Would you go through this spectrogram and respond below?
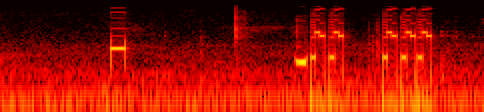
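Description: Phone dialing tones in the Phoenix Wright video game, a short sequence of electronic keypad beeps in quick bursts, a single tone then two clusters of three, clear and alone.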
